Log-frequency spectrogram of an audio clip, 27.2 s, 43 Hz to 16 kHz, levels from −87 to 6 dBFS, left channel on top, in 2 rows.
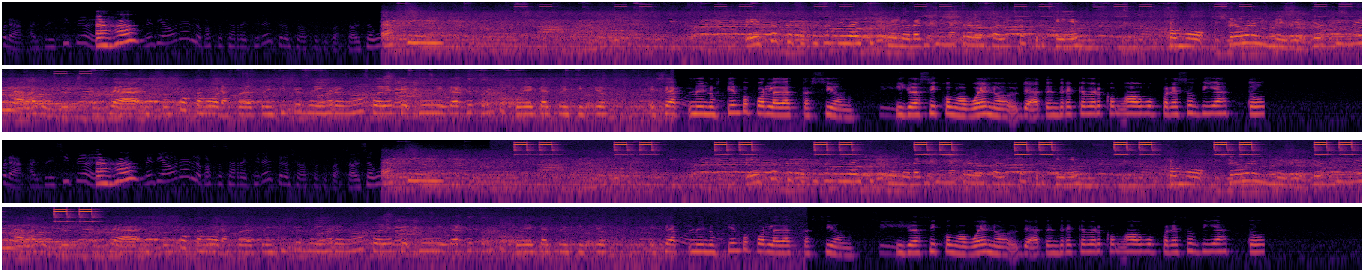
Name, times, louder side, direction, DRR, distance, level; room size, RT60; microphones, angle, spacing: voice 1, 0.0-7.2 20.4-20.8 22.4-22.8, right 3 dB, 35° right, 4.7 m, -58 dB
voice 2, 0.9-1.4 3.8-4.4 7.4-10.9 11.7-19.7 20.1-22.1 22.5-26.2, left 6 dB, 75° left, 0.7 m, -34 dB
sound 1, 3.8-20.3, left 4 dB, 30° left, 1.5 m, -38 dB
Alarm, 5.1-5.6 6.1-6.6 7.1-7.6 8.1-8.6 9.1-9.6 10.1-10.6 11.1-11.6 12.1-12.6 13.1-13.6 14.1-14.6 16.4-16.5, right 22 dB, 85° right, 0.4 m, -23 dB
head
